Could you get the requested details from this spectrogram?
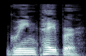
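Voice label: "green paper", American English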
